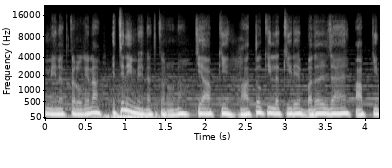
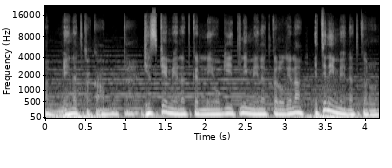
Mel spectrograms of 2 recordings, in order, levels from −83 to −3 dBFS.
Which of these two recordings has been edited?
second; 1 cut; at 1.2 s

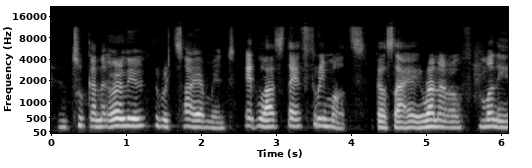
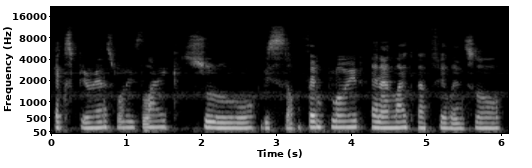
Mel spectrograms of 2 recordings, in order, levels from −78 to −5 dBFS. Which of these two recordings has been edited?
second; 1 cut; at 4.2 s

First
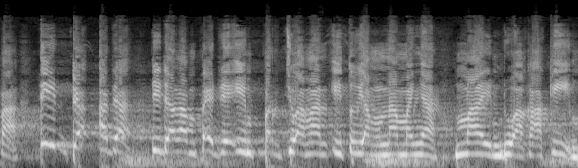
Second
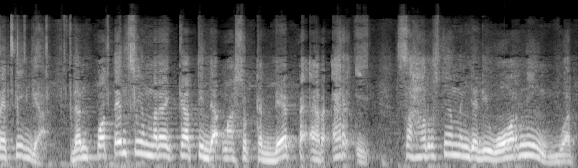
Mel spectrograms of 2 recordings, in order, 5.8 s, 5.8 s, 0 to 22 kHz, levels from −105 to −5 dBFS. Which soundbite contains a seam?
second; 1 cut; at 0.9 s

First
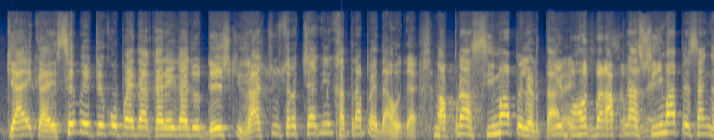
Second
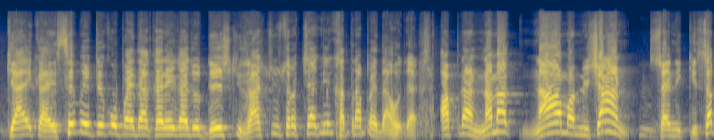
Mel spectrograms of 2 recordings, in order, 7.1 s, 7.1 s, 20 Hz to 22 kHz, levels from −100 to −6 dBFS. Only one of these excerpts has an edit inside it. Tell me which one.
second; 1 cut; at 4.2 s

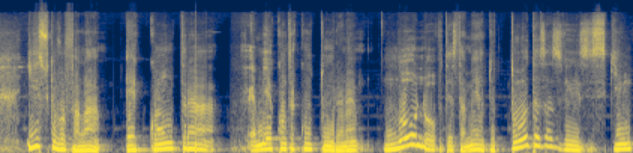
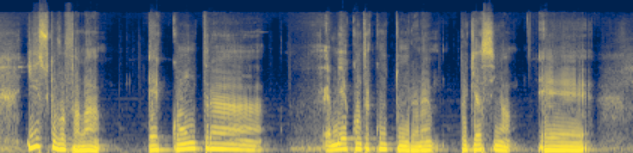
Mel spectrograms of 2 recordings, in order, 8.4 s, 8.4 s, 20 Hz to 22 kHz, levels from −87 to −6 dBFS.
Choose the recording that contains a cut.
first; 3 cuts; at 1.5 s, 2.6 s, 4.9 s

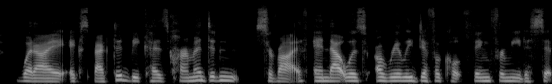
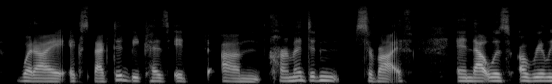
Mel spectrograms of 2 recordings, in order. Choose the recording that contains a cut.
first; 2 cuts; at 1.7 s, 3.1 s

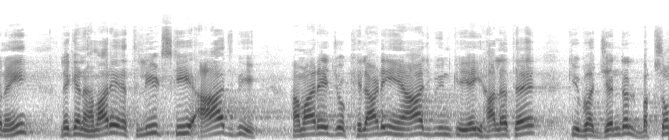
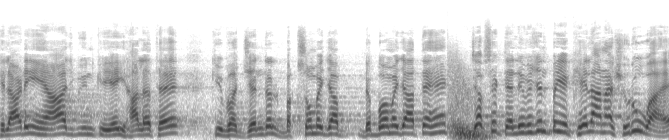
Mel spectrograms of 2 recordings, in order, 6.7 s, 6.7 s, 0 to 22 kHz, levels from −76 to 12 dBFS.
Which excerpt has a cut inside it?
second; 1 cut; at 4.5 s

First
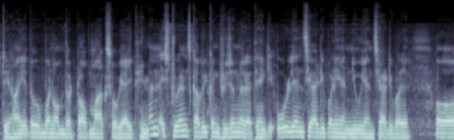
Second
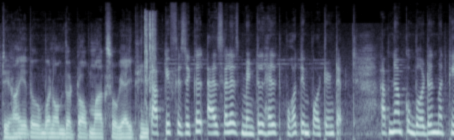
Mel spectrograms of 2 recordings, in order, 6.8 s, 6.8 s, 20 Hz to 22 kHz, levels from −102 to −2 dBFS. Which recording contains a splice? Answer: second; 1 cut; at 2.2 s

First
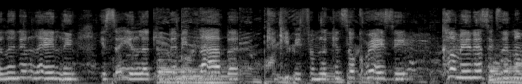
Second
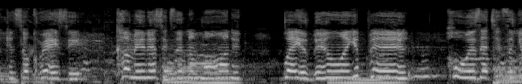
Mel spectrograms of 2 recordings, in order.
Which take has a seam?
second; 1 cut; at 3.2 s

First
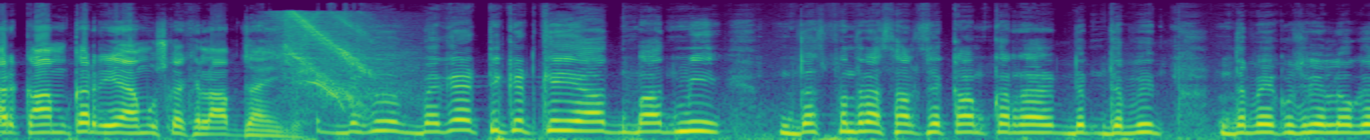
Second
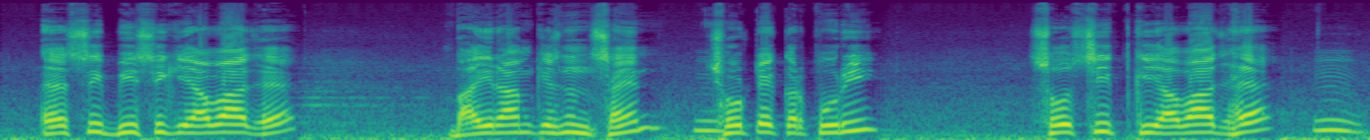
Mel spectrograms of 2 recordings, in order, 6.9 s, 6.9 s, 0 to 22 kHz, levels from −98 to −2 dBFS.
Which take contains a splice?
first; 1 cut; at 1.7 s

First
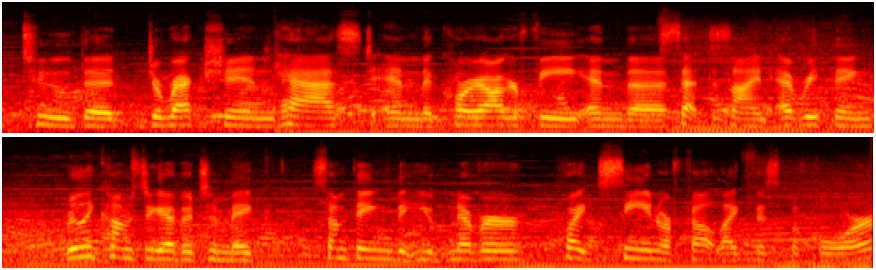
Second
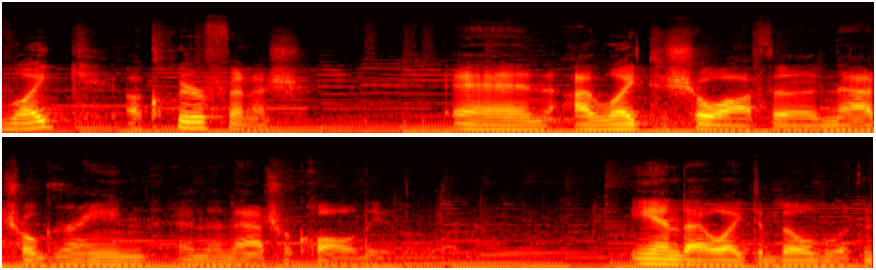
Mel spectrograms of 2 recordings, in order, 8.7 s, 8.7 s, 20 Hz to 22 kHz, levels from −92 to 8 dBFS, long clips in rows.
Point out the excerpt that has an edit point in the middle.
first; 3 cuts; at 1.4 s, 3.4 s, 7.1 s

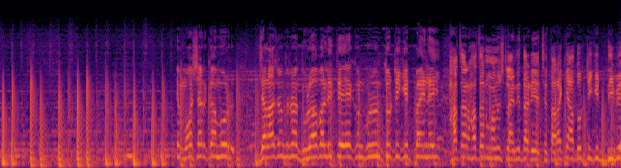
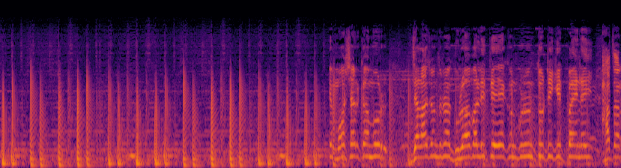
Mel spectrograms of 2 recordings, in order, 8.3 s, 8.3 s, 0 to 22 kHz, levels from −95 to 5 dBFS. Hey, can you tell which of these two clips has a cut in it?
first; 1 cut; at 1.3 s

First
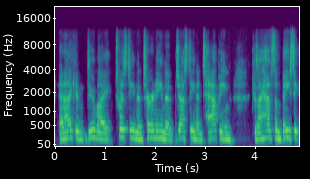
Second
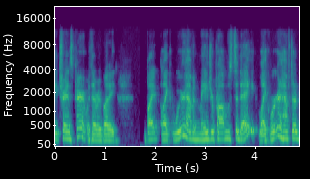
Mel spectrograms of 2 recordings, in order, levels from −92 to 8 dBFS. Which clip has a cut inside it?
first; 1 cut; at 2.4 s

